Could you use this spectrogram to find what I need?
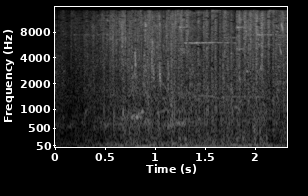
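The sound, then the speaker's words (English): Heavy gunfire as concealed French soldiers ambush a truck in a warehouse: rapid, overlapping crackling shots merge into a loud, continuous roar that swells after the opening and holds steady. “French soldiers concealed in the warehouse prepare to ambush the truck. Kruger and Dekirk fire at them. A soldier is hit.”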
